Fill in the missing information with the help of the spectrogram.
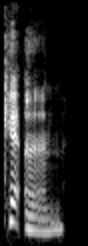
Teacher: The /t/ has been pronounced as a glottal stop for decades, but hearing it with a vowel instead of a syllabic /n/ makes the glottal stop more noticeable. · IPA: ki[ʔɘn]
